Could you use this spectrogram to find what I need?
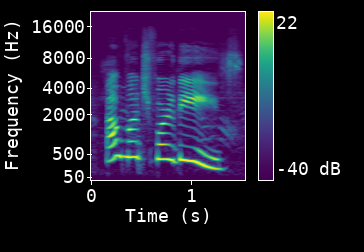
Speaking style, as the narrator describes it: she asked Abu Hassan, eyes sparkling with laughter

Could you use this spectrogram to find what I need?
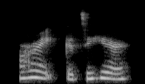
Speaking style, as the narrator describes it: he said happily

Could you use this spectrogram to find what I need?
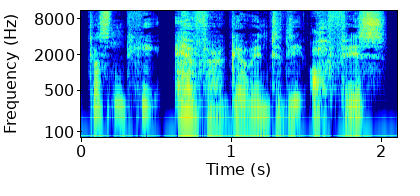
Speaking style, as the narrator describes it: Hermione whispered suddenly

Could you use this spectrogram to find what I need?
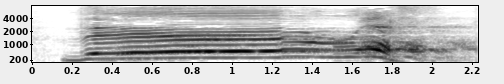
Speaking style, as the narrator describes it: screamed Bagman

